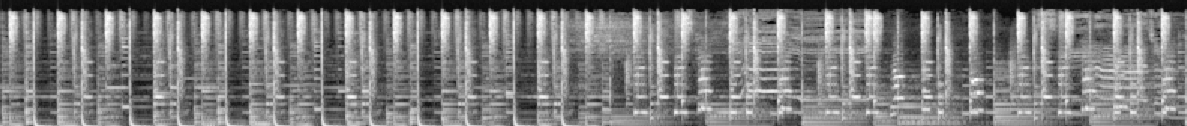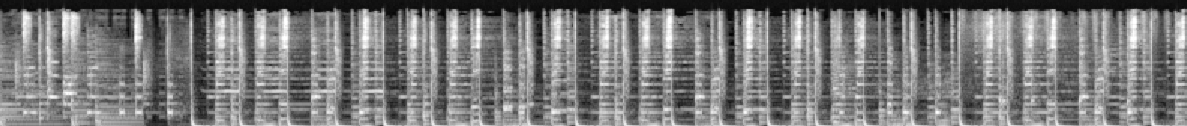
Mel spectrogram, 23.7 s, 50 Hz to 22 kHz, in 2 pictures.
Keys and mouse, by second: 1.1 alt+right click, 1.3 alt+click, 2.1 alt+right click, 3.7 alt+click, 5.5 KP_0, 5.6 Return, 6.2 right click, 6.3 alt+click, 6.9 alt+right click, 7.0 alt+middle click, 7.2 alt+click, 7.4 alt+middle click, 7.6 alt+right click, 8.5 click, 9.2 click, 9.8 KP_8, 10.0 Return, 10.8 right click, 11.0 alt+click, 11.7 click, 16.3 click, 19.8 alt+click, 20.9 click.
